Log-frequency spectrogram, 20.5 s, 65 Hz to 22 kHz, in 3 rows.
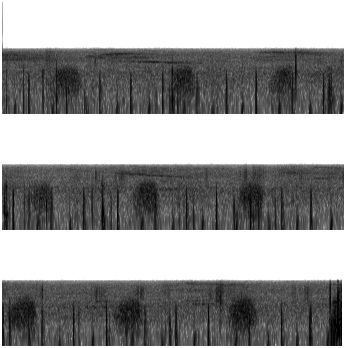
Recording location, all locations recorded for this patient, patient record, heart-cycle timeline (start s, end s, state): pulmonary valve (PV)
aortic valve (AV)+pulmonary valve (PV)+tricuspid valve (TV)+mitral valve (MV)
#Age: Child
#Sex: Male
#Height: 92.0 cm
#Weight: 15.2 kg
#Pregnancy status: False
#Murmur: Absent
#Murmur locations: nan
#Most audible location: nan
#Systolic murmur timing: nan
#Systolic murmur shape: nan
#Systolic murmur grading: nan
#Systolic murmur pitch: nan
#Systolic murmur quality: nan
#Diastolic murmur timing: nan
#Diastolic murmur shape: nan
#Diastolic murmur grading: nan
#Diastolic murmur pitch: nan
#Diastolic murmur quality: nan
#Outcome: Normal
#Campaign: 2015 screening campaign
0.00	1.38	unannotated
1.38	1.63	diastole
1.63	1.76	S1
1.76	1.92	systole
1.92	2.04	S2
2.04	2.23	diastole
2.23	2.36	S1
2.36	2.54	systole
2.54	2.64	S2
2.64	2.90	diastole
2.90	3.02	S1
3.02	3.17	systole
3.17	3.28	S2
3.28	3.59	diastole
3.59	3.70	S1
3.70	3.86	systole
3.86	3.96	S2
3.96	4.16	diastole
4.16	4.28	S1
4.28	4.44	systole
4.44	4.54	S2
4.54	4.74	diastole
4.74	4.88	S1
4.88	5.02	systole
5.02	5.16	S2
5.16	5.52	diastole
5.52	5.63	S1
5.63	5.77	systole
5.77	5.90	S2
5.90	6.11	diastole
6.11	6.23	S1
6.23	6.40	systole
6.40	6.50	S2
6.50	6.75	diastole
6.75	6.86	S1
6.86	7.03	systole
7.03	7.12	S2
7.12	7.49	diastole
7.49	7.63	S1
7.63	7.76	systole
7.76	7.90	S2
7.90	8.14	diastole
8.14	8.28	S1
8.28	8.45	systole
8.45	8.56	S2
8.56	8.83	diastole
8.83	20.50	unannotated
